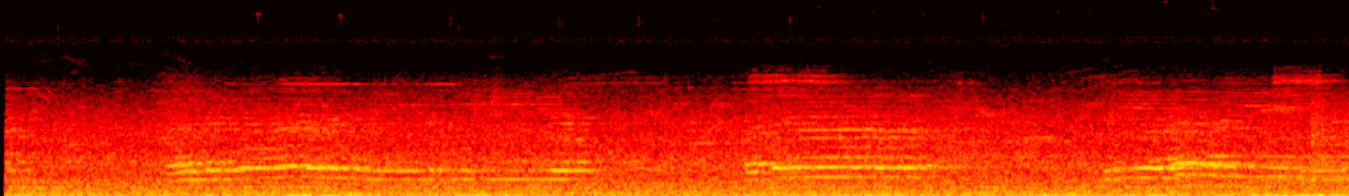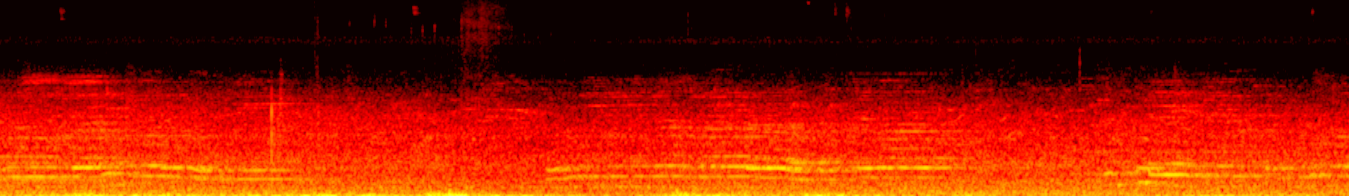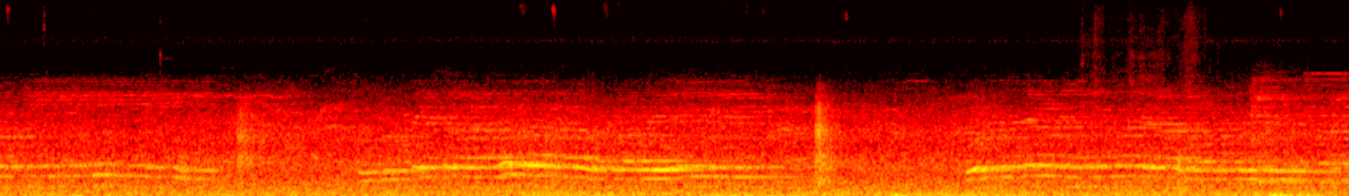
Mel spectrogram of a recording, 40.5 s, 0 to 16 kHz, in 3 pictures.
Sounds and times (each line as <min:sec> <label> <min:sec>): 0:00.1 very sad melody is sung by a man far away 0:17.3
0:18.8 very sad melody is sung by a man far away 0:40.4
